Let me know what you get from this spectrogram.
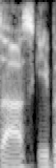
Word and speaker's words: Lisoskie: It's Lisoskie, but you can call me Lewinsky.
